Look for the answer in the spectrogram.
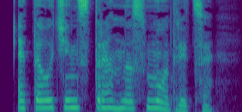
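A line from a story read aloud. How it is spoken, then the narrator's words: Giggling. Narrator (Russian): хихикнула Аша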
